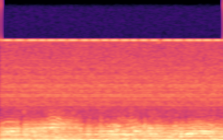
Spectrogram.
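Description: Rock music playing steadily, with held low notes.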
